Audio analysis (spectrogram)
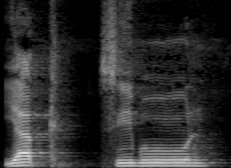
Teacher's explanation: kafnya di sini dalam keadaan disukunkan dinamakan dengan al-hams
